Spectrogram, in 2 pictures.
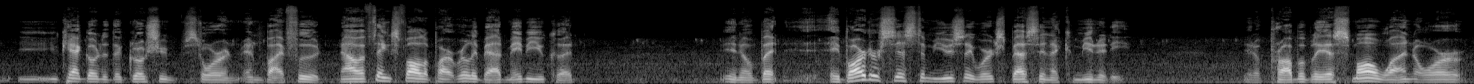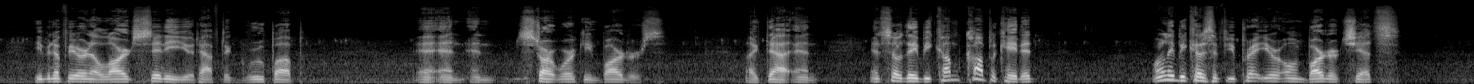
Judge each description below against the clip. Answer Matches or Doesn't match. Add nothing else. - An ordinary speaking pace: Matches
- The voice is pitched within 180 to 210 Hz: Doesn't match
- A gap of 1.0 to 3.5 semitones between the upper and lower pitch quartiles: Doesn't match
